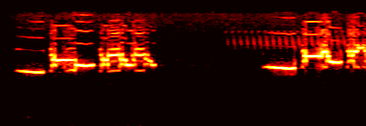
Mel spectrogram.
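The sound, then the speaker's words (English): Bursts of high, liquid chirping and twittering from a timberdoodle, a bird, two clear flurries separated by a brief lull with faint rapid ticking notes, with no talking. “Timberdoodle sounds, for all the world, like the name of a child's game or perhaps a toy. But the word actually refers to a bird, a rather odd little fellow”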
